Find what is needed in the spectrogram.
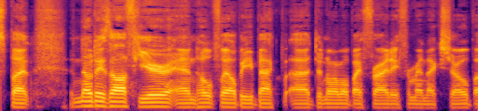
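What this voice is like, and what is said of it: Sick, unwell-sounding voice. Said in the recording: “tell by my voice, I'm still pretty sick, like I was yesterday, maybe even worse”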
